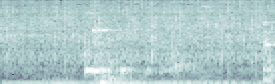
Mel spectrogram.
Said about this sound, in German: Es wird fleißig gebrutzelt, gebraten und angerichtet.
